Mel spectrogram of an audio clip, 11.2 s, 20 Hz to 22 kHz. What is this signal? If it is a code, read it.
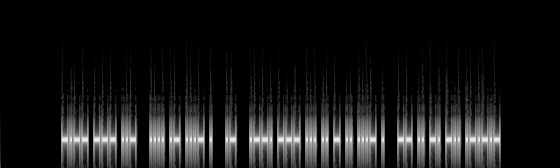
Morse code, heard as a keyed tone, about 30 wpm, 700 Hz. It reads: YOU HAVE A POSITIVE MIND.
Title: Sentences from Top 1000 Words - Review Part 5 - 30wpm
